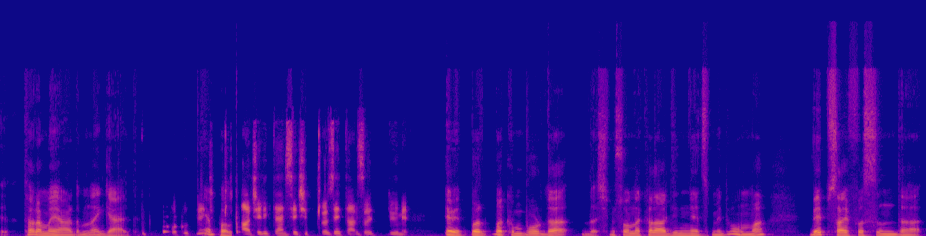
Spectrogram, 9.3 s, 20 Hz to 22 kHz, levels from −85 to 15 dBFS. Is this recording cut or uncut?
cut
